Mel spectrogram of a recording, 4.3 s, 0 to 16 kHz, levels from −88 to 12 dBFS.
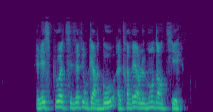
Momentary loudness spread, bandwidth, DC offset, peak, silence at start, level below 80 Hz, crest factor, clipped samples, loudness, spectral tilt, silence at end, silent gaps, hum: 5 LU; 7.6 kHz; under 0.1%; -6 dBFS; 0.75 s; -68 dBFS; 18 dB; under 0.1%; -23 LUFS; -7.5 dB/octave; 0.65 s; none; none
